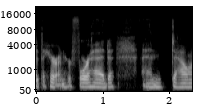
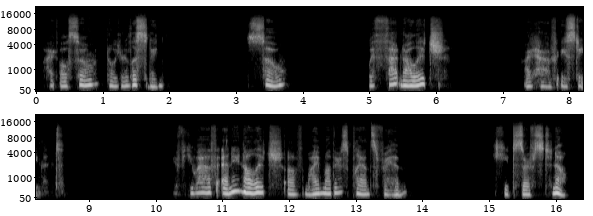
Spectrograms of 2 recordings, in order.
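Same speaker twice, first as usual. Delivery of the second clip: low, hushed voice just above a whisper; 5 semitones higher than usual. Speaking in character into the dark near someone sleeping: low, just above a whisper. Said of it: "her voice is low, maybe just above a whisper".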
